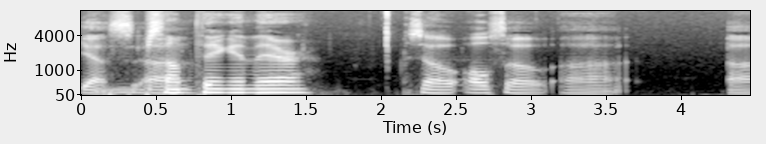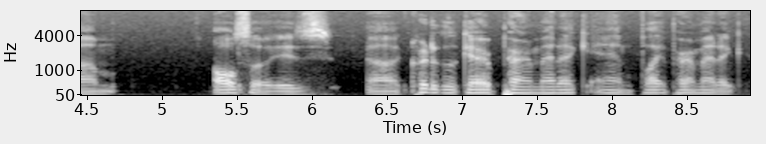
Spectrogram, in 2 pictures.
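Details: Aphasia in an adult man after a stroke during surgery about eight and a half years earlier; could say only one word for about a year afterwards; ongoing speech therapy; word-finding difficulty.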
